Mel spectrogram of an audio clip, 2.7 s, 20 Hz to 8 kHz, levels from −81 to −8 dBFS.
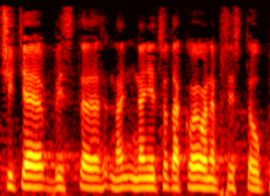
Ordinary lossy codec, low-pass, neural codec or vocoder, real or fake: MP3, 32 kbps; 7.2 kHz; none; real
